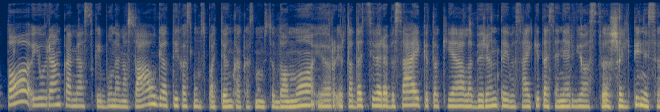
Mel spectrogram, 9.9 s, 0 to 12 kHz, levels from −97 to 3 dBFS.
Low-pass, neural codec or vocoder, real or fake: 10.8 kHz; none; real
